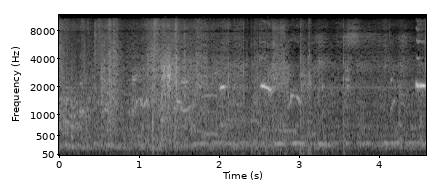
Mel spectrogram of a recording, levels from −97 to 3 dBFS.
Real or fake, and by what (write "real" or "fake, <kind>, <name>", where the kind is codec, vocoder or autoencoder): real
